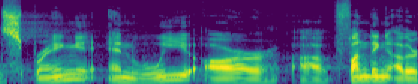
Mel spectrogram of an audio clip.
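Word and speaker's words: Xpring: was maybe two days ago, a program called Spring. It's pronounced, it's spelled X-P-R-I-N-G. All of our products say X in front of it. I don't know. But it's called Spring, and we are funding other companies that could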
